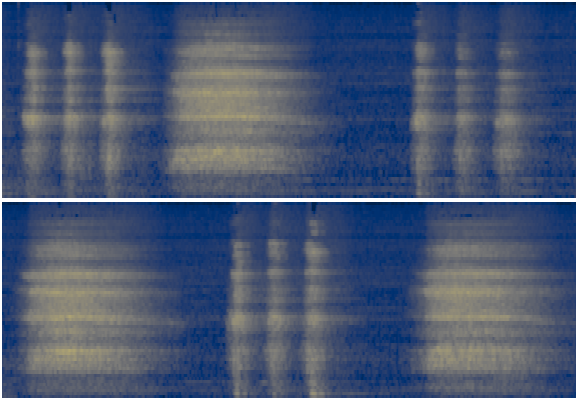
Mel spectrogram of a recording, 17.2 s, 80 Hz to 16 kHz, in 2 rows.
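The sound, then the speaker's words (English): Breathing exercise: three rounds, each of three short, sharp breaths followed by a long, rushing exhale, separated by quiet pauses. “So I want you to do your 3 sharp breaths. And as you breathe out, you're activating luminous white and the vibration of connection. Let's start now.”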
